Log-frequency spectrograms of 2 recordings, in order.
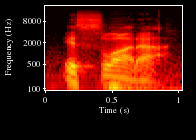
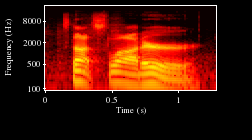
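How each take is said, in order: First: The R is dropped, in a Maine accent. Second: The R after the vowel is pronounced.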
